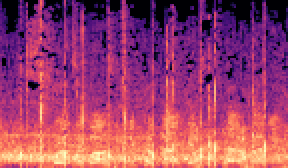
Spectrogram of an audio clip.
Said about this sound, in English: Oh, come on. We got to give her the big applause.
